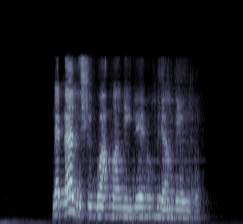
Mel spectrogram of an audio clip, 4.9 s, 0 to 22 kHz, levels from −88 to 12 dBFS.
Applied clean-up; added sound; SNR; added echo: neural mask model DeepFilterNet 3.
